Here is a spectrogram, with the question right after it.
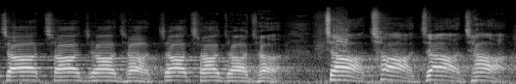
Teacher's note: तो स्पर्श संघर्षी वर्ण क्या है? जिनके उच्चारण में उच्चारण स्थान को हवा छूते हुए तो निकले, लेकिन रगड़ती हुई भी साथ साथ निकले।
